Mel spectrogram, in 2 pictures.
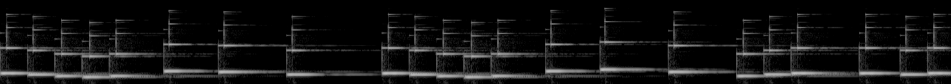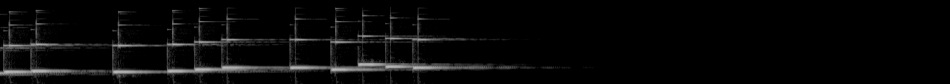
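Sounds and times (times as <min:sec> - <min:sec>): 
music box leitmotif melody: 0:00.0 - 0:14.8.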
